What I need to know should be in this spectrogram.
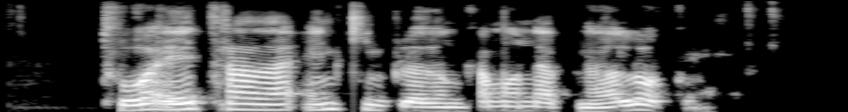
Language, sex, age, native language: Icelandic, male, 50-59, Icelandic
